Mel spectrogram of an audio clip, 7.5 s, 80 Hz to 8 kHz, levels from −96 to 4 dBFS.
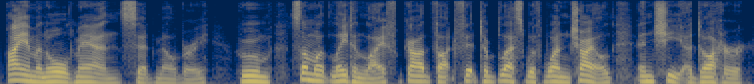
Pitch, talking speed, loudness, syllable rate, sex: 130 Hz, 190 wpm, -21 LUFS, 4.6 syllables/s, male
